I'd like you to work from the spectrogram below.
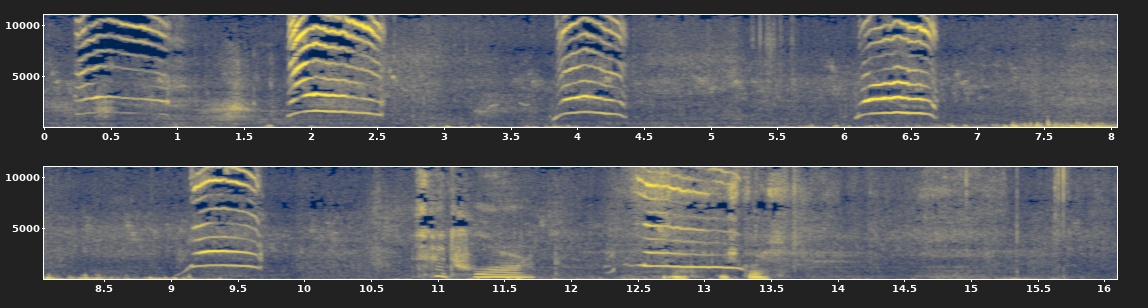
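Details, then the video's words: Johnny, a three-week-old kitten, plays on dad's shoulder and meows loudly: high, arching meows roughly every two seconds, then lower, falling cries near the end, over a low rumble of handling noise. "Tiny kitten Johnny meows loudly at dad's shoulder"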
